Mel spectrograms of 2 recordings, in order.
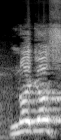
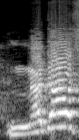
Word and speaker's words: নাজাস: নাজাস সঠিক উচ্চারণ, এটা একটু বিকৃত উচ্চারণের মাধ্যমে আমাদের ভাষায় ব্যবহার হয়।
